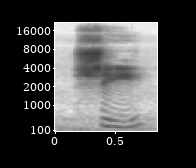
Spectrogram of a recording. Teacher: this is the unvoiced sh sound as in she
